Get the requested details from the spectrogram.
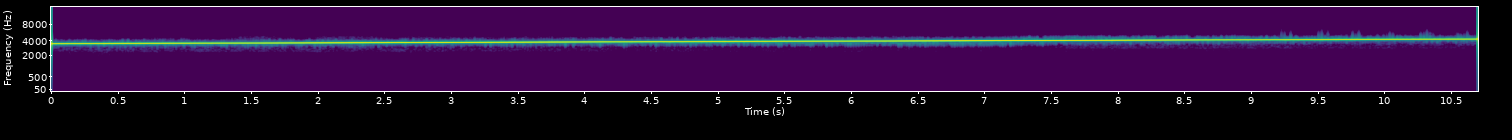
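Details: Hearing test: a pure, steady high-pitched tone slowly rising in frequency, a generated sweep to measure hearing capacity across pitches.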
